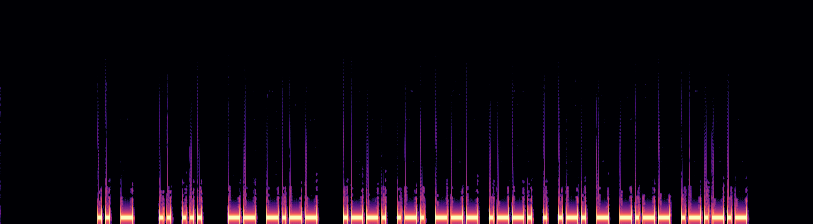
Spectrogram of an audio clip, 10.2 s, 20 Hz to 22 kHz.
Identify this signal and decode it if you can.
Morse code, heard as a keyed tone, about 25 wpm, 700 Hz. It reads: IT IS MY PROPERTY.
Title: Sentences from Top 1000 Words 25wpm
